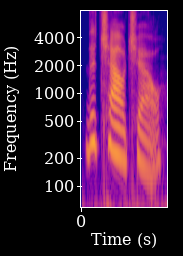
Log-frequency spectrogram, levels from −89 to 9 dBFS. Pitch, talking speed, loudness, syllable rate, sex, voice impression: 220 Hz, 165 wpm, -17 LUFS, 3.1 syllables/s, female, gender-neutral, slightly young, tensed, powerful, bright, clear, slightly halting, slightly cute, friendly, slightly unique, lively, kind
